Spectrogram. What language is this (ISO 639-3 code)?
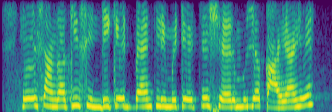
mar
